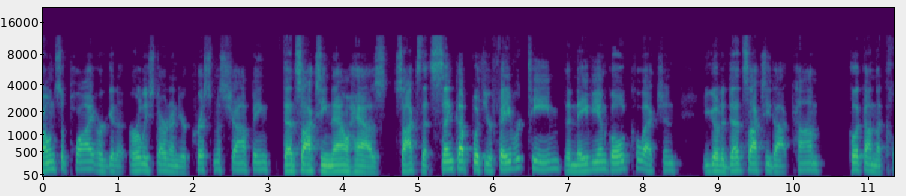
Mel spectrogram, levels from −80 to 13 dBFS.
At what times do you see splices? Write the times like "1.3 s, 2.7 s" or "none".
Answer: 3.1 s, 4.6 s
